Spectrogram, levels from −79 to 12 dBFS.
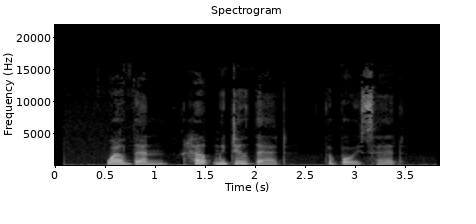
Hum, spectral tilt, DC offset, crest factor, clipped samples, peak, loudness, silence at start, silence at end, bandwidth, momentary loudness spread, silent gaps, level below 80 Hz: none; -4.5 dB/octave; under 0.1%; 20 dB; under 0.1%; -8 dBFS; -26 LUFS; 0.1 s; 0.15 s; 16 kHz; 14 LU; none; -52 dBFS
